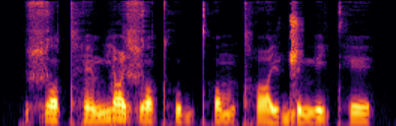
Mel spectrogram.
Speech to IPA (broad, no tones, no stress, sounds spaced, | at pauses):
ɕ ɔ tʰ ɛ̃ m j ɑ ɕ ɔ tʰ u b t̪ʰ ɔ m tʰ ɑ j ɖ͡ʐ ɪ mʲ ʌ j t̪ʰ ɪ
